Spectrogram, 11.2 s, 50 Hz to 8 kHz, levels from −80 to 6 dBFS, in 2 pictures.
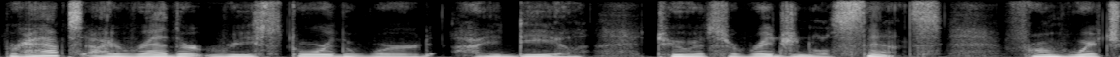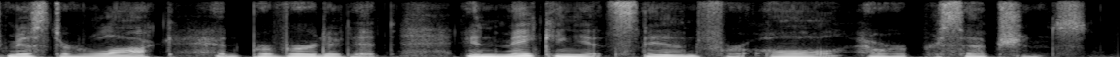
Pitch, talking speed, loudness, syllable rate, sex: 165 Hz, 140 wpm, -17 LUFS, 4.2 syllables/s, male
